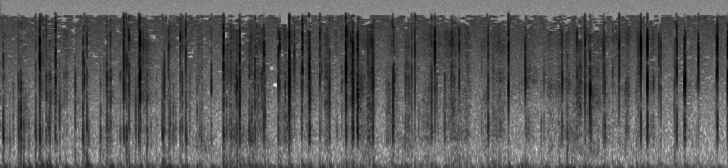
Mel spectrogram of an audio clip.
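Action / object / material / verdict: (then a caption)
scrape / beeswax-coated cotton wrap / waxed cotton / none. Long nails scratch and crinkle a wrapped bundle of beeswax-coated cotton fabric. A dense, continuous stream of sharp, bright crackles and dry scratches comes through with almost no ring, over a faint low rumble, and holds fairly steady throughout.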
